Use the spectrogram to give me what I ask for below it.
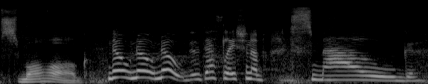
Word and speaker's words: Smaug: The desolation of Smaug. Did you say it like that? Smaug? Not smog. No, Smaug. Who says smog?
